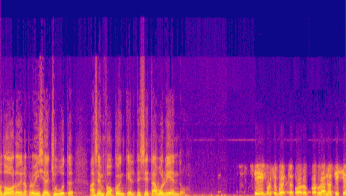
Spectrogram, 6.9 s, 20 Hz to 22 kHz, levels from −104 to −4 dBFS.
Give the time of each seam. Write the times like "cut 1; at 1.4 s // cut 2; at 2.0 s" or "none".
cut 1; at 5.9 s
